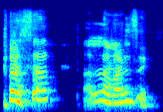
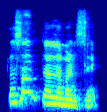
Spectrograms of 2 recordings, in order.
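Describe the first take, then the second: First: "Prashanth" lifted and lingered on, "நல்ல" stretched; drawn-out teasing. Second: Said in the usual way. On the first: Shown as a demonstration. Teacher contrasting ways of saying it, teasing drawn-out delivery. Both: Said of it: "சொல்லும் விதம்".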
